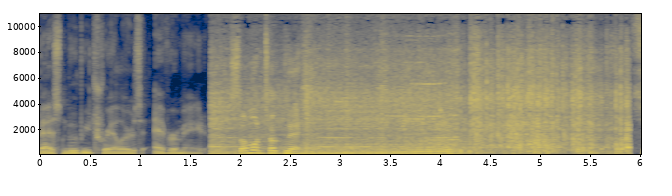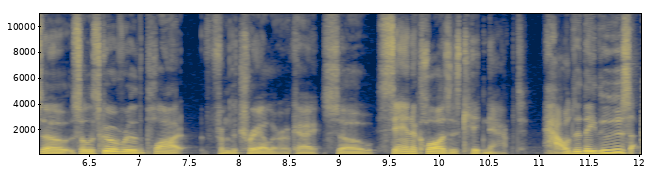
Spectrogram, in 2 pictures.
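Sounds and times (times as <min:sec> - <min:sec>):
deep rumble: 0:01.7 - 0:04.3
dense rush of noise: 0:01.7 - 0:05.9.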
